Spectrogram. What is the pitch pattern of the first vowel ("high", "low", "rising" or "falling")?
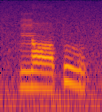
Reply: low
